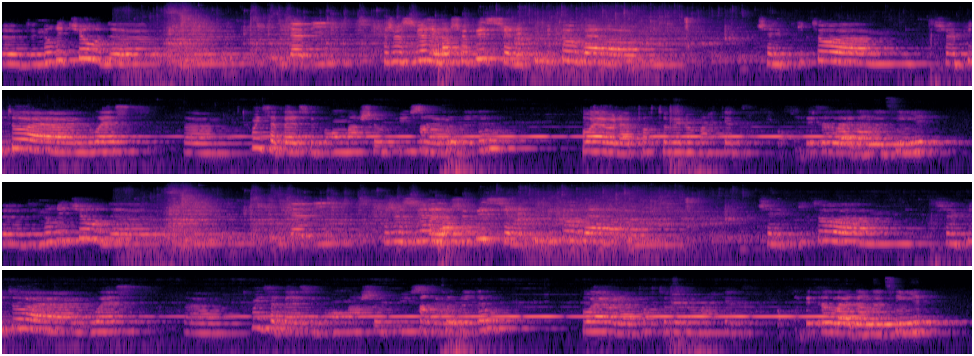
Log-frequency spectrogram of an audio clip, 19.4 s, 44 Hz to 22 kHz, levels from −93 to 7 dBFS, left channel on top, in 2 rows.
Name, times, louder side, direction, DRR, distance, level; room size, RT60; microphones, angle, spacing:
voice 1, 0.0-5.3 5.6-6.6 7.6-7.8 8.1-11.0 11.5-14.2 15.5-17.0, left 4 dB, 80° left, 6 dB, 0.5 m, -32 dB
Gurgling / Toilet flush, 1.1-9.4 9.6-9.8 10.0-10.5 10.8-10.9 11.2-11.3 12.2-12.3, left 2 dB, 25° left, 0.6 m, -42 dB
sound 1, 9.9-18.3, right 2 dB, 30° right, 0.3 m, -37 dB
voice 2, 13.9-14.7 17.9-18.9, right 1 dB, 80° right, 3 dB, 0.6 m, -30 dB
5.0 x 2.0 x 3.2 m, 1.0 s
head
